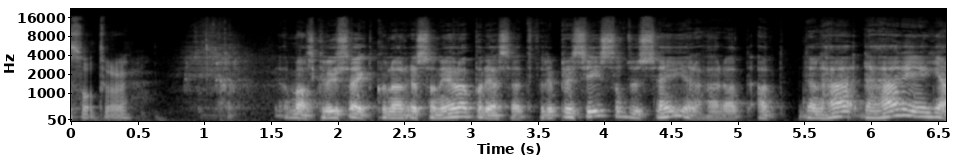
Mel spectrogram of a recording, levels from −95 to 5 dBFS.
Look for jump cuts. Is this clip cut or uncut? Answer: uncut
